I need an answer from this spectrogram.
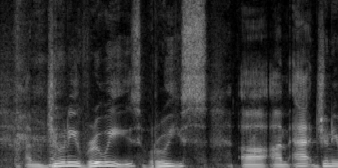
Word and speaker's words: Ruiz: uh i'm ruiz juni i think i mispronounced my own damn name i'm junie ruiz ruiz uh i'm at junie ruiz on twitter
